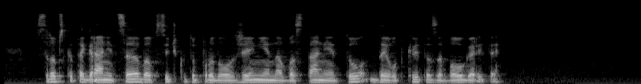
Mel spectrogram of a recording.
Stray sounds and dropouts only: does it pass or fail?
pass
